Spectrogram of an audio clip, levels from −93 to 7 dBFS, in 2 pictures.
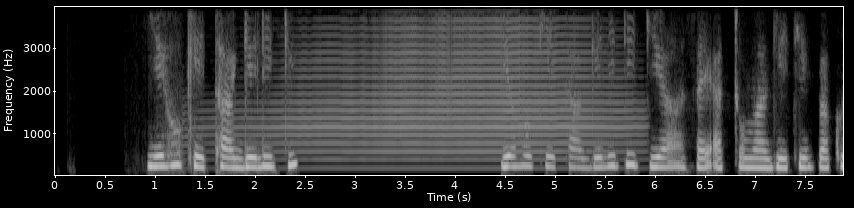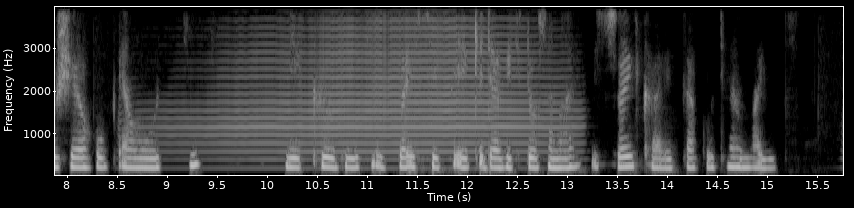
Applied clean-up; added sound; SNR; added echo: none; Trumpet; 14 dB; none.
